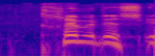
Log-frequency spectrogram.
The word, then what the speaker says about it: clematis: The other thing you face, particularly, you know, with things like clematis, clematis is the correct pronunciation.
